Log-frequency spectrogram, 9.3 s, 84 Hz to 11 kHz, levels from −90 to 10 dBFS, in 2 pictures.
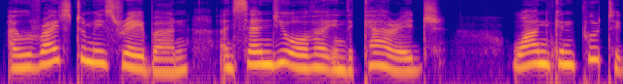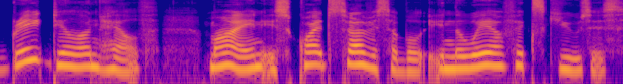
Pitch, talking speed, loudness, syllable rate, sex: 235 Hz, 185 wpm, -17 LUFS, 5.1 syllables/s, female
